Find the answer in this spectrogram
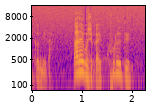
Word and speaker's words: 쿠르드: 크루드 교회에 관한 이야기를 할 겁니다 따라해 보실까요 쿠르드 예 발음이 좀 어려운데 쿠루입니다 크루드 어떤 분 제가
